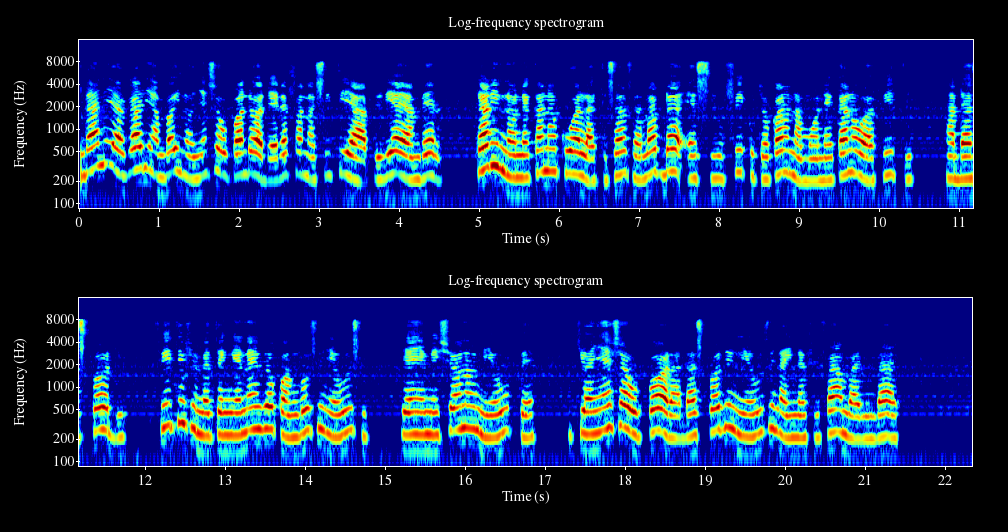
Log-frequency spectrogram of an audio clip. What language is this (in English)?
Swahili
